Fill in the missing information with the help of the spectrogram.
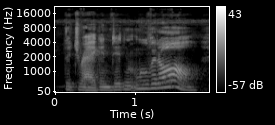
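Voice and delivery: plain reading voice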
